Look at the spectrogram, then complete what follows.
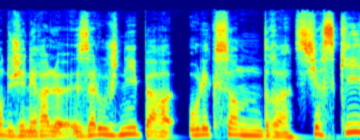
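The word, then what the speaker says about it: Sirski (Сирський): Je ne sais pas si je prononce bien son nom, vous le faites bien mieux que moi. Qui est ce nouveau général et que peut-il apporter ? – Alors, le général Sirski, ta prononciation, est très bonne.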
